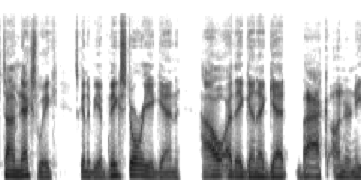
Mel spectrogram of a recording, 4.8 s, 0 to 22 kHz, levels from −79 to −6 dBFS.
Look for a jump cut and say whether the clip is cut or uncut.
uncut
